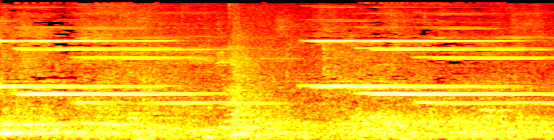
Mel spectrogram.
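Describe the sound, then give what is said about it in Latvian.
An electric bell rings in a parliament chamber before a vote: steady, high tones that sound continuously, break briefly near the middle, then resume over low background noise. “Lūdzu zvanu.”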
